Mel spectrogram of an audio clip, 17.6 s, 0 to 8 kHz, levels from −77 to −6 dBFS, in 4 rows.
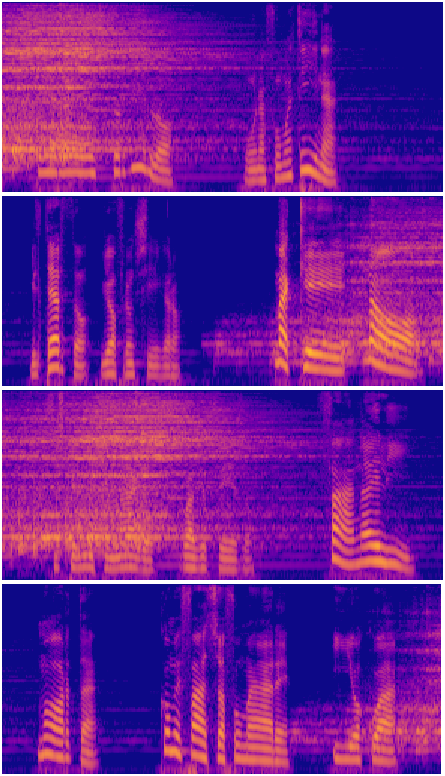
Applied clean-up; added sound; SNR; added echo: none; Crash cymbal; 2 dB; none.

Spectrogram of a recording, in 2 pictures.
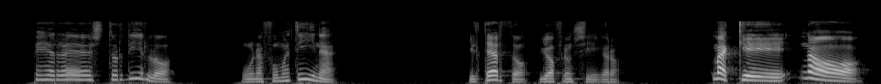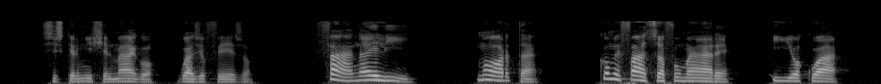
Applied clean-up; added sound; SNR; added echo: none; none; none; none.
